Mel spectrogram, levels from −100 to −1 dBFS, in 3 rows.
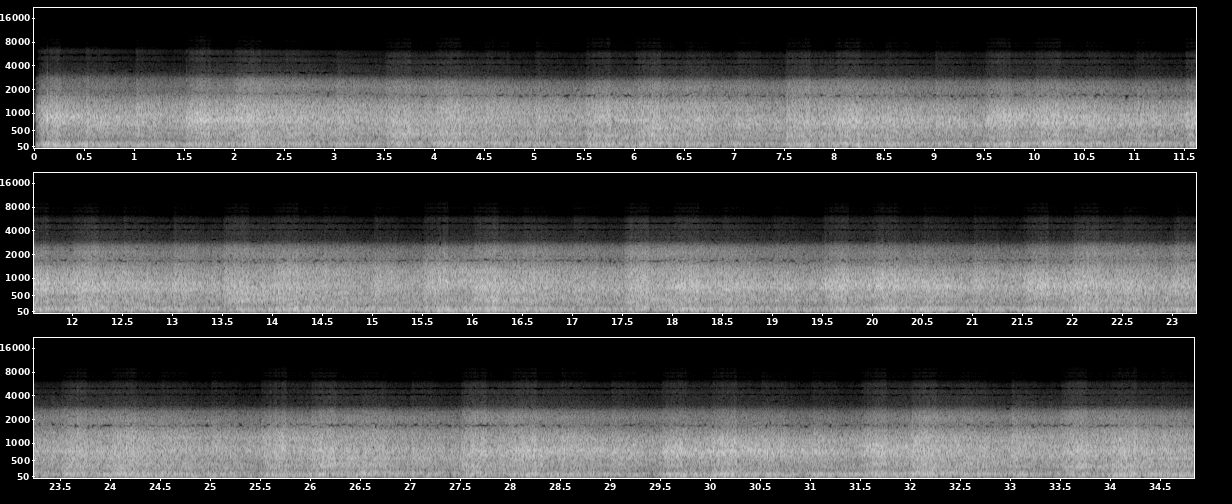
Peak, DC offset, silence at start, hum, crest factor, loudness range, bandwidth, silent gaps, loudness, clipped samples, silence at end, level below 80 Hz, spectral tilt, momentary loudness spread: -10 dBFS; under 0.1%; 0 s; none; 16 dB; 1 LU; 6.2 kHz; none; -25 LUFS; under 0.1%; 0 s; -48 dBFS; -10 dB/octave; 4 LU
